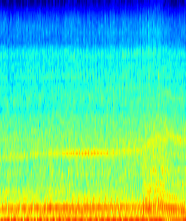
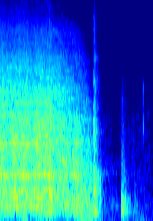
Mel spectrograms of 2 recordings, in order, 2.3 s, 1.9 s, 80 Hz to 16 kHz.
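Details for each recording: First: High-mileage BMW R1150GS, first start: loud, fast idle that hunts unevenly with brief stumbles; one throttle body was held open, causing the rough high idle. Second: High-mileage BMW R1150GS "old yellow", spark plugs out: fast, even starter whir with no compression beats, engine spinning freely without binding; normal cranking, oil pressure light slow to go out.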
